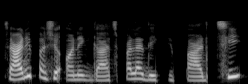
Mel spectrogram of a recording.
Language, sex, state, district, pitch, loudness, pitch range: Bengali, female, West Bengal, Cooch Behar, 215 Hz, -21 LUFS, 195-285 Hz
